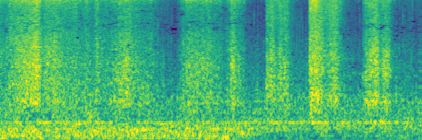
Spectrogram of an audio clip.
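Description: A thin plastic bag crinkling and rustling in irregular bursts as a hand presses and tucks it down over a pot of rice.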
